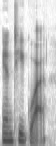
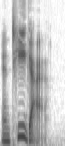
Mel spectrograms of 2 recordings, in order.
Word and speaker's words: Antigua: Now, the English teacher in me wants to pronounce it Antigua.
